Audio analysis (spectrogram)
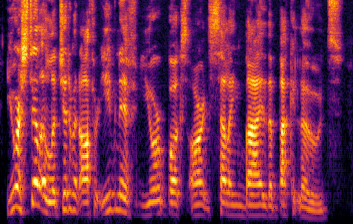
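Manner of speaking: normal talking voice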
